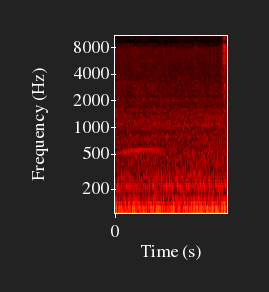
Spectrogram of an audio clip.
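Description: Steady low rumble of a moving car heard from inside its cabin: road and engine noise while driving.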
